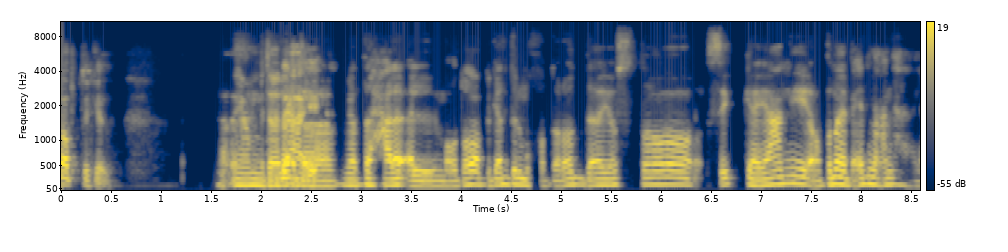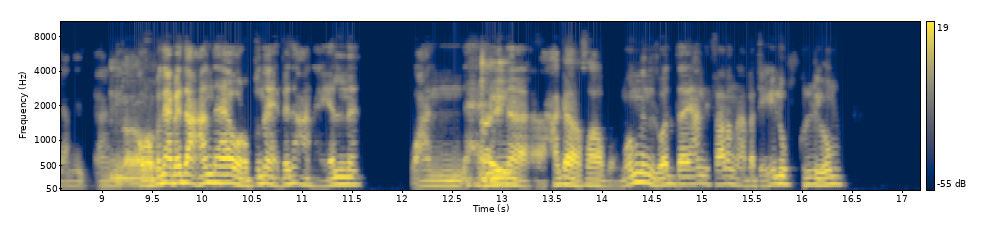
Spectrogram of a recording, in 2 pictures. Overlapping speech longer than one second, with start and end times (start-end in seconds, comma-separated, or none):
none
